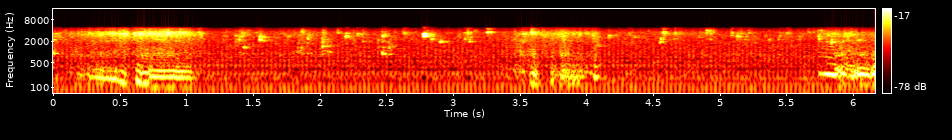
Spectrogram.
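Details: Sleeping cat lying in his usual snoring position, checked by a vet with no breathing problems found: soft, rasping, rhythmic breathing noise with faint room noise; snoring.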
